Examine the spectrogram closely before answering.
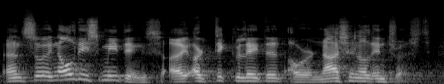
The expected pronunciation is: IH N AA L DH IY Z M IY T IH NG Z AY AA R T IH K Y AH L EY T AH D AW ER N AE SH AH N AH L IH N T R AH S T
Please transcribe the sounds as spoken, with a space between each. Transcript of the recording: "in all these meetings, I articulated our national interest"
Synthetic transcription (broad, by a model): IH N AA L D IY S M IY T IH NG S AY AA R T IH K Y AH L EY T AH D AW ER N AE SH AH N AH L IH N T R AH S T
